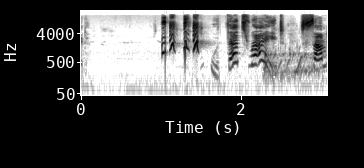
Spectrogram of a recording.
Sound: squeaks squeaks

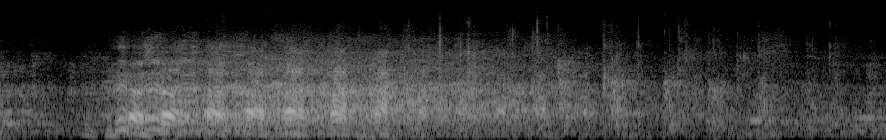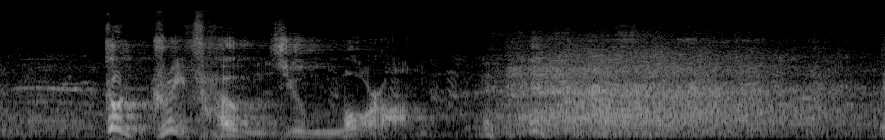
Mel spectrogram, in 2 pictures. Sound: laughter

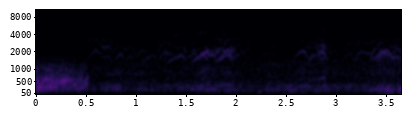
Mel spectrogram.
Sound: birds chirping

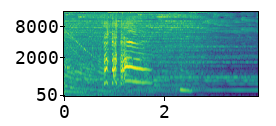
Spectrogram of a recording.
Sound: chuckles

